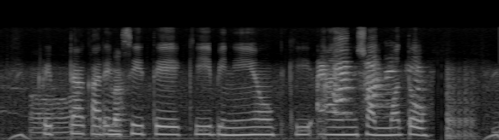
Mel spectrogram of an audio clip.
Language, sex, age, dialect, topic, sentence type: Bengali, female, 18-24, Rajbangshi, banking, question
